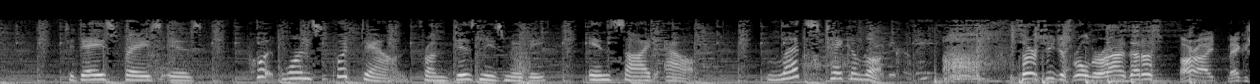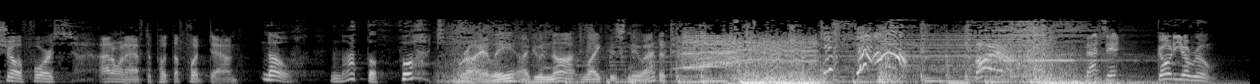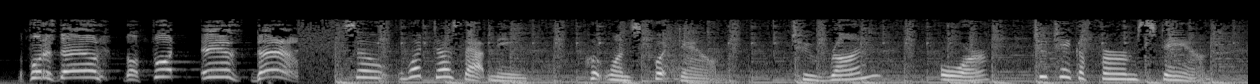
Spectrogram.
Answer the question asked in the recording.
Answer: To put one's foot down means to take a firm stand.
